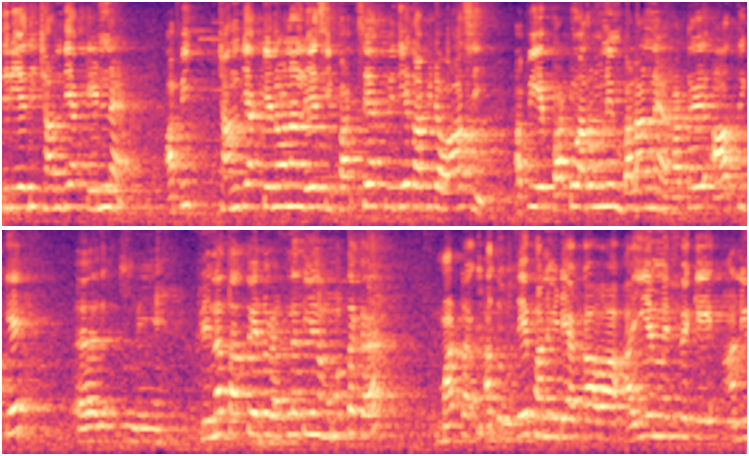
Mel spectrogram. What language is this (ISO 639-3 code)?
ind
